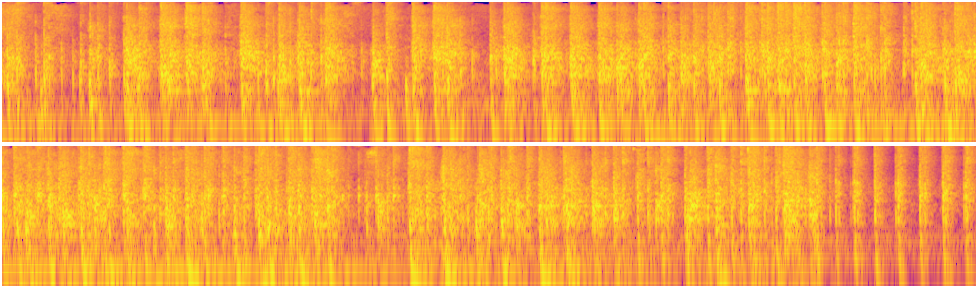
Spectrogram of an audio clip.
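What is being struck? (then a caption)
Wood-framed chalkboard tapped with chalk sticks. White chalk sticks held in both hands rapidly tap and dot on a solid, medium, flat black chalkboard panel in a wooden frame. The result is a dense, steady, loud rattle of sharp clicks with a low thud underneath, almost like a rapid-fire burst. Toward the end the taps become slightly more spaced.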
